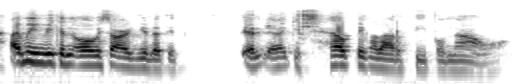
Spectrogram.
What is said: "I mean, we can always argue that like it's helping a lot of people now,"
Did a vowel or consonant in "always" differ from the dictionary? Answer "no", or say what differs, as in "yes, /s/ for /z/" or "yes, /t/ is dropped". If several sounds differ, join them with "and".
yes, /s/ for /z/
